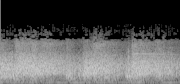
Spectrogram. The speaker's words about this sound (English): As the engine came to a stop near the end of the track, the outlaws leaped from the cab with guns in hand and opened fire.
